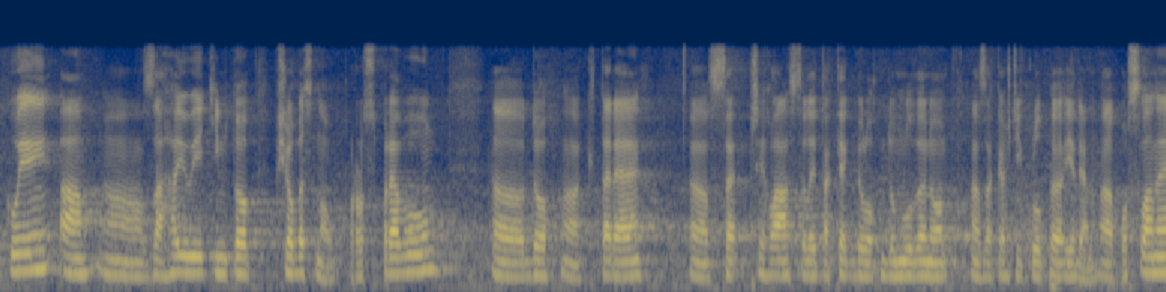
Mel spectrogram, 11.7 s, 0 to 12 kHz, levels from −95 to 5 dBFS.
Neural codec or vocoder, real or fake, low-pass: none; real; 7.2 kHz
